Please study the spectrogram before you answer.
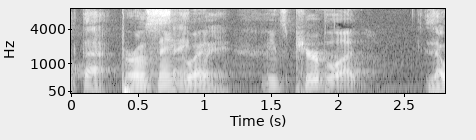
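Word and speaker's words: Purosangue: Not even a Puro Sanguini? What's it called? Puro Sanguini? Puro Sangue? Sergadici? Puro Sangue? Paratelli. How do you pronounce it?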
